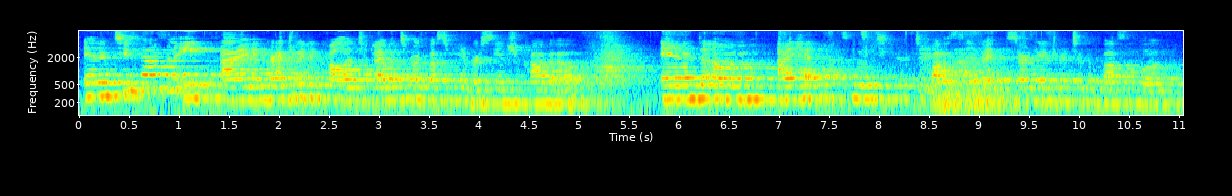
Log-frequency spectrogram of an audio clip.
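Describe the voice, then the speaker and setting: A woman's voice: on the high side, moderate pace, background noise. A woman in her twenties who grew up in Singapore and speaks with an American accent, telling a personal story at a conference in a conversational, self-deprecating way. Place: lecture hall at a conference. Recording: echoey hall, voice from far off.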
